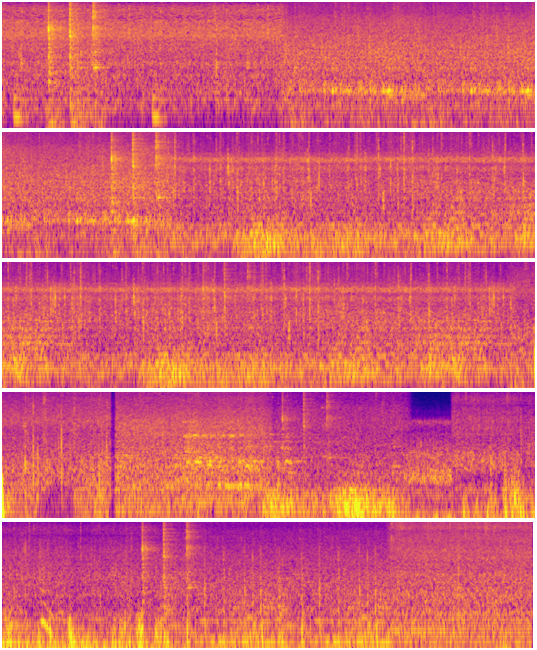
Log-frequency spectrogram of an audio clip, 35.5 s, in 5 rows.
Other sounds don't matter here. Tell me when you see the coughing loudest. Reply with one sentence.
The volume of the coughing peaks at 24 seconds.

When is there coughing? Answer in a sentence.
The coughing can be heard from 3.2 to 4.0 s and from 23.7 to 25.2 s.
